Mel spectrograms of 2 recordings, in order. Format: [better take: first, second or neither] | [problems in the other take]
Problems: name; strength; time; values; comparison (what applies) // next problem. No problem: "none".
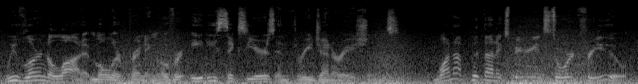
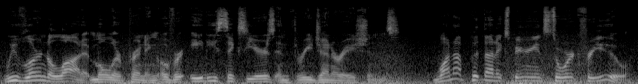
second | wind noise on the microphone; heavy; 8 dB below the speech; occasional gusts in the second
